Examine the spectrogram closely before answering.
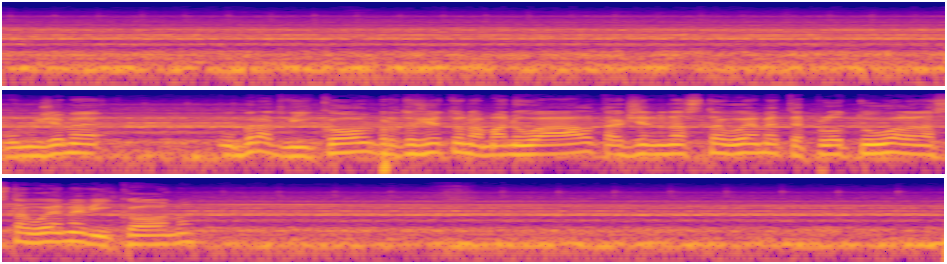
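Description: An electric fan heater hums steadily close by.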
